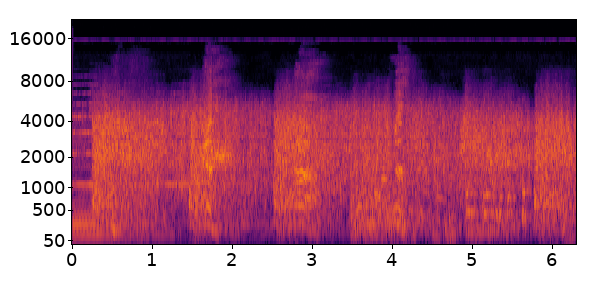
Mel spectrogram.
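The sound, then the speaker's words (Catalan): A run of heavy, booming punches and kicks strikes a stack of hollow barrels about once a second, each hit loud, over a constant roar of water gushing and splashing out of the barrels. “En Tenshin clava cops de puny i puntades a un munt de barrils, en fa rajar aigua”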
